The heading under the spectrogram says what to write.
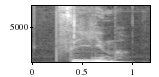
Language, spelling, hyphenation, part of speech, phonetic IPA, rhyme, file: Czech, cín, cín, noun, [ˈt͡siːn], -iːn, Cs-cín.ogg
- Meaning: tin (chemical element)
